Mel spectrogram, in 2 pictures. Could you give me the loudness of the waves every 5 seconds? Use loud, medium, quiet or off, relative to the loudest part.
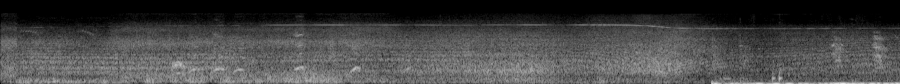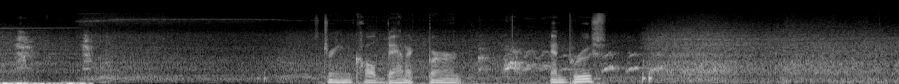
loud, loud, medium, loud.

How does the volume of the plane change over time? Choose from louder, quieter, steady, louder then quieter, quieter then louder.
quieter.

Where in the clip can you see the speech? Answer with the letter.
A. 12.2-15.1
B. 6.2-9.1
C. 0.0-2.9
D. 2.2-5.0
A.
